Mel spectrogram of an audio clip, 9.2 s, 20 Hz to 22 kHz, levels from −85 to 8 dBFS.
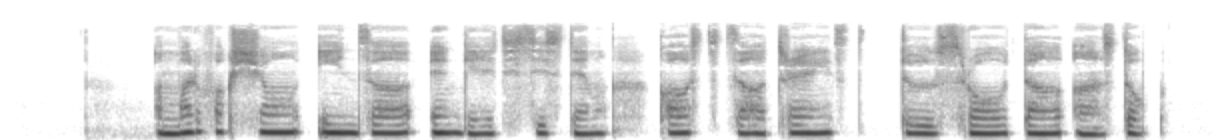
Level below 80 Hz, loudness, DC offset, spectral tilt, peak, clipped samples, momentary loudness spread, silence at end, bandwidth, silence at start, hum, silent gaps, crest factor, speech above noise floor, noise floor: -74 dBFS; -24 LUFS; under 0.1%; -4.5 dB/octave; -8 dBFS; under 0.1%; 9 LU; 0.6 s; 11 kHz; 1.15 s; none; none; 16 dB; 54 dB; -78 dBFS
